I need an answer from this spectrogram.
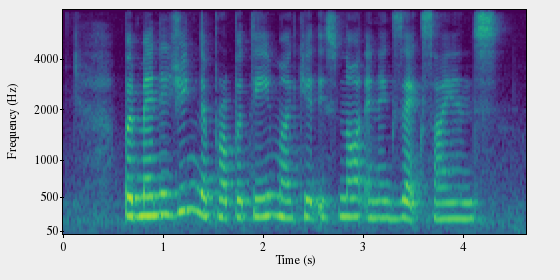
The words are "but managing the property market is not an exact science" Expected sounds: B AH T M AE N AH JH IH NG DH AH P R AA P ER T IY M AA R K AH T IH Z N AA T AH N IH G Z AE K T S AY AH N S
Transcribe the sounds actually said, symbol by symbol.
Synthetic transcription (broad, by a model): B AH T M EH N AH JH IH NG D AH P R AA P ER T IY M AA K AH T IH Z N AA T AH N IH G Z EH K T S AY AH N S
